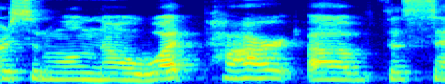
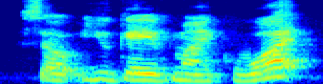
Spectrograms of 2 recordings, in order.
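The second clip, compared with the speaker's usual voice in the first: you gave Mike what rising on what; uptalk; 3 semitones lower than usual. Shown as a demonstration. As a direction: pitch up on what at the end. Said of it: "move it to the end".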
